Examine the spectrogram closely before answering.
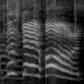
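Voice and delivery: very slow, loud, high caveman shout; caveman talk. Pretend. Gamer moaning about the game as a caveman. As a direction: drag it out like a dim caveman. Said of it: "my speech pattern went from educated person to fucking caveman".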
